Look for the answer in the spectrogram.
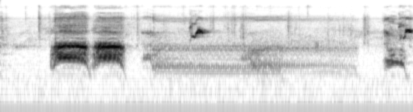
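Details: A crow caught up in a fight with wild birds over food gives two quick, raspy caws in succession, followed by a long, flat, drawn-out harmonic call and a short final note.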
